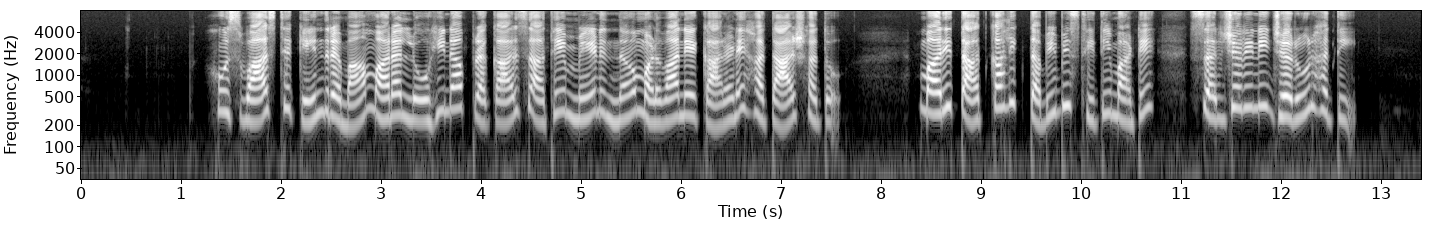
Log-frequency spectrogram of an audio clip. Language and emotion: Gujarati, sad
